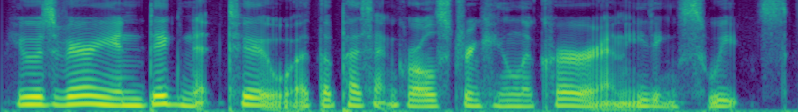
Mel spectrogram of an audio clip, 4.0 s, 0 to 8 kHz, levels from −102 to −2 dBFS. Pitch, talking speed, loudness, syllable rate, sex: 185 Hz, 210 wpm, -18 LUFS, 5.4 syllables/s, female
